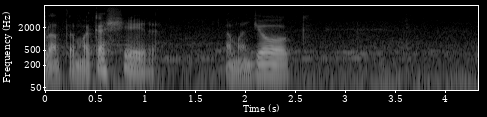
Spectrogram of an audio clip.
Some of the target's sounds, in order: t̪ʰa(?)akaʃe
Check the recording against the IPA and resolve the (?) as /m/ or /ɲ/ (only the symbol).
m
